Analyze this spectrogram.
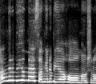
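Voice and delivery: high-pitched tearful squeal, speeding up; emotional, near tears. Real, not acted. Mom picturing showing her daughter the letter, near-tears squeal. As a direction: squeal it as if about to cry. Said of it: "I'm gonna start crying and everything".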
